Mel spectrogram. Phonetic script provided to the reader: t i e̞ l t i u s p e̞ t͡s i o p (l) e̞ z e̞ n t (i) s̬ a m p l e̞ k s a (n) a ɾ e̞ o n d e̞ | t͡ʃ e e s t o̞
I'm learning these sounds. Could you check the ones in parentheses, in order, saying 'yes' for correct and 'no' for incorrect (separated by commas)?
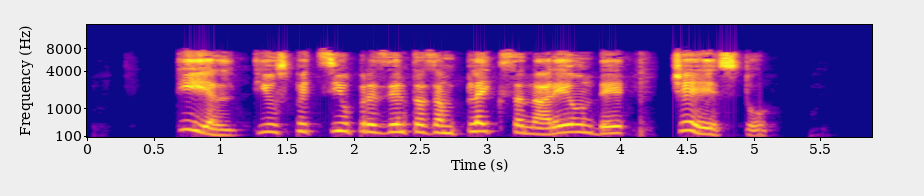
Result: no, no, yes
